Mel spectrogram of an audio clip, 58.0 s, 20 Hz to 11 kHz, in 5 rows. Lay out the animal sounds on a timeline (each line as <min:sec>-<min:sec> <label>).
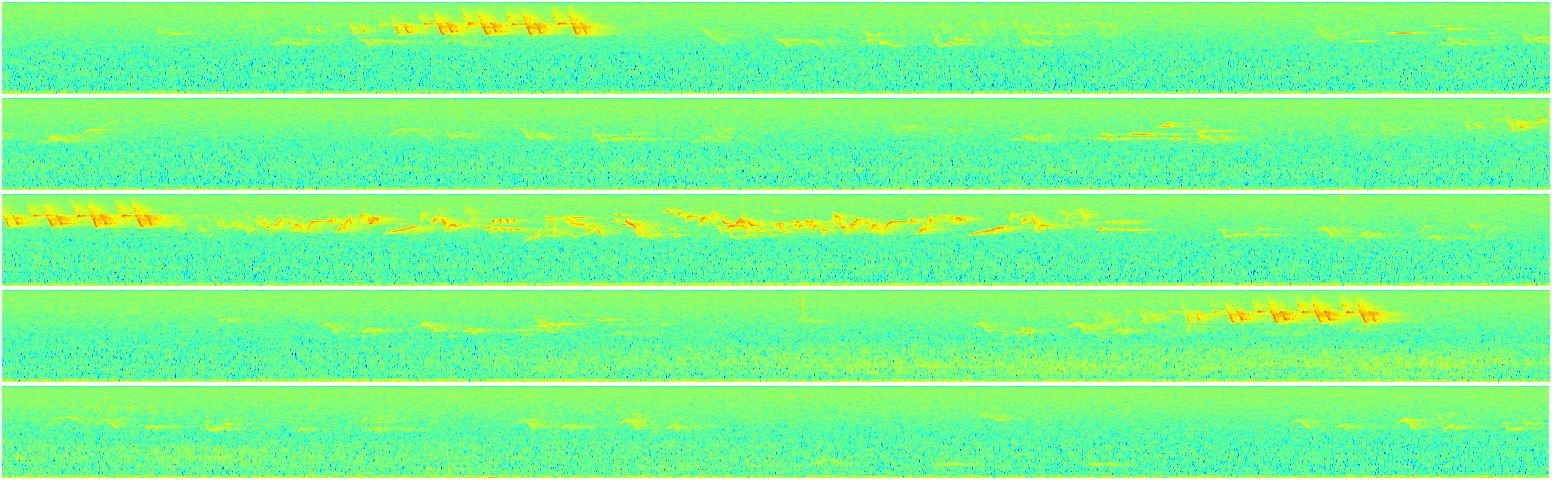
0:00.0-0:14.9 Blue-headed Vireo (Vireo solitarius)
0:01.9-0:03.7 American Robin (Turdus migratorius)
0:02.0-0:04.6 Ovenbird (Seiurus aurocapilla)
0:05.8-0:07.9 American Robin (Turdus migratorius)
0:06.4-0:08.4 Ovenbird (Seiurus aurocapilla)
0:10.0-0:11.0 Hermit Thrush (Catharus guttatus)
0:10.6-0:12.5 American Robin (Turdus migratorius)
0:14.9-0:17.2 American Robin (Turdus migratorius)
0:19.1-0:21.1 American Robin (Turdus migratorius)
0:19.8-0:21.0 Hermit Thrush (Catharus guttatus)
0:22.4-0:24.6 Ovenbird (Seiurus aurocapilla)
0:24.5-0:31.9 Purple Finch (Haemorhous purpureus)
0:32.3-0:34.3 American Robin (Turdus migratorius)
0:37.2-0:39.2 American Robin (Turdus migratorius)
0:39.0-0:39.9 Hermit Thrush (Catharus guttatus)
0:42.1-0:44.0 American Robin (Turdus migratorius)
0:42.3-0:45.3 Ovenbird (Seiurus aurocapilla)
0:46.9-0:49.7 American Robin (Turdus migratorius)
0:50.2-0:51.7 American Robin (Turdus migratorius)
0:52.4-0:54.9 Mourning Dove (Zenaida macroura)
0:53.7-0:54.1 Blue-headed Vireo (Vireo solitarius)
0:56.1-0:58.0 American Robin (Turdus migratorius)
